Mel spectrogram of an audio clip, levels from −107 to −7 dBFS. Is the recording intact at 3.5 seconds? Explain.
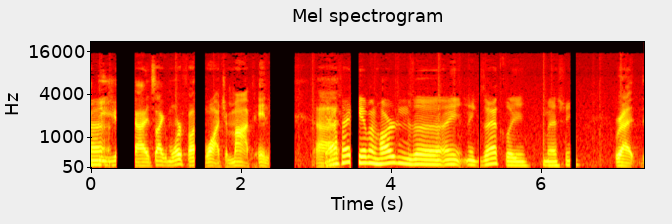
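No. Right after "yeah I uh", a block of digital silence runs from 3.47 to 3.58 s, a gap of about 117 ms. The sound cuts out and returns without any fade, and the speech has a short, hard hole.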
